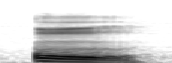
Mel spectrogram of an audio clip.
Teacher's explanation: Okay, and then this O-N, so it's a nasal and it goes in your nose and it goes like on. All right, so you don't hear any N, so it's really on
